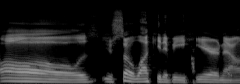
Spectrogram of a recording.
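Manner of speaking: put-on condescending tone. Retelling how people reacted to hearing about Texas: imitating a condescending tone. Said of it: "give me this really condescending".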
